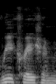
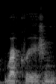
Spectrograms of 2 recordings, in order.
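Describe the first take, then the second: First: The first syllable sounds like 'ree', as in re-create. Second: The first syllable sounds like 'rek', as in wreck. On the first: Creating something again. "I mean recreation" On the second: Leisure and fun activity. "not recreation, because create mode is not at all fun"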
